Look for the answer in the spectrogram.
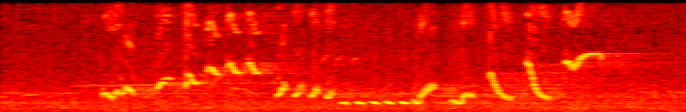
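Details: White-rumped shama lure song. Within three seconds it delivers quick stepped whistles, a run of short descending notes and sharp rising slurs, all clear and loud.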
